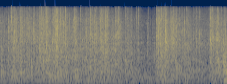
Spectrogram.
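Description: Plastic kit packaging crinkling as it is handled, a continuous run of small crackles with a brief lull about one and a half seconds in.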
